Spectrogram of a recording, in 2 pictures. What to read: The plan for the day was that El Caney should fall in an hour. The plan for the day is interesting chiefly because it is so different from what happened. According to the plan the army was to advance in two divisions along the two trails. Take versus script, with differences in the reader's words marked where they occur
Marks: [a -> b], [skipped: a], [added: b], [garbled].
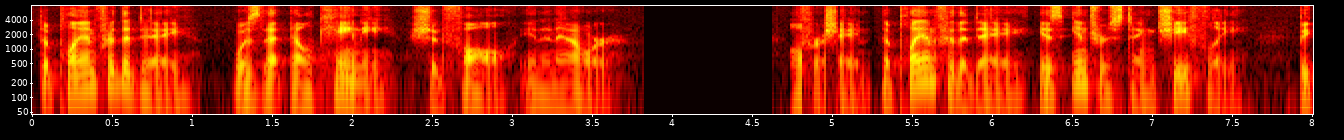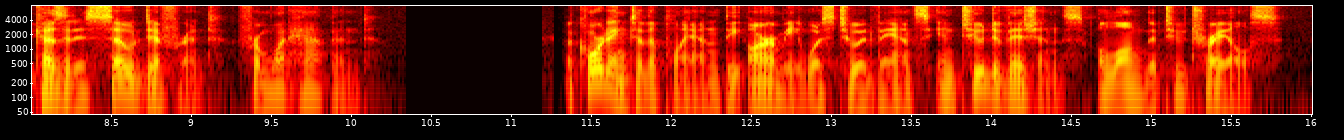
The plan for the day was that El Caney should fall in an hour. [garbled] The plan for the day is interesting chiefly because it is so different from what happened. According to the plan the army was to advance in two divisions along the two trails.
